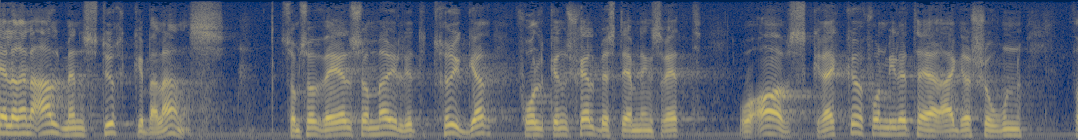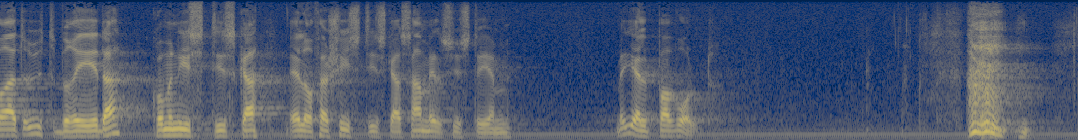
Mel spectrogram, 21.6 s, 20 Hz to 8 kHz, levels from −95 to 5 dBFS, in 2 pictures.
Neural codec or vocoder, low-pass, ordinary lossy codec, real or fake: none; none; none; real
